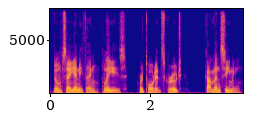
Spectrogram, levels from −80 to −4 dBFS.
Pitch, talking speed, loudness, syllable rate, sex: 110 Hz, 155 wpm, -19 LUFS, 5.4 syllables/s, male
